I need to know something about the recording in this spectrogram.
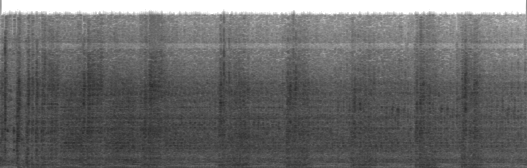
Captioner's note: motorcycle engine starting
